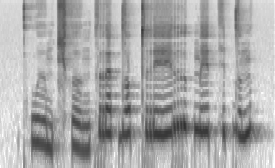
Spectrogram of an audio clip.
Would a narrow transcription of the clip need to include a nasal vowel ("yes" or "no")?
no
